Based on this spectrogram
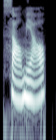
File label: "sao3miao2", Chinese; cyberchinese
